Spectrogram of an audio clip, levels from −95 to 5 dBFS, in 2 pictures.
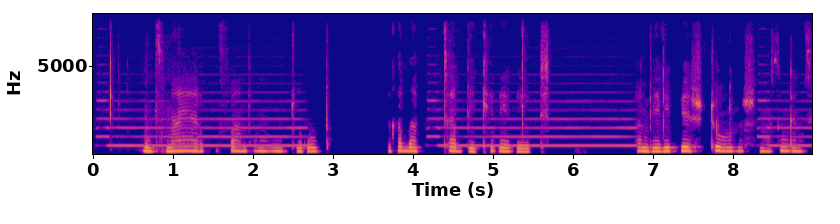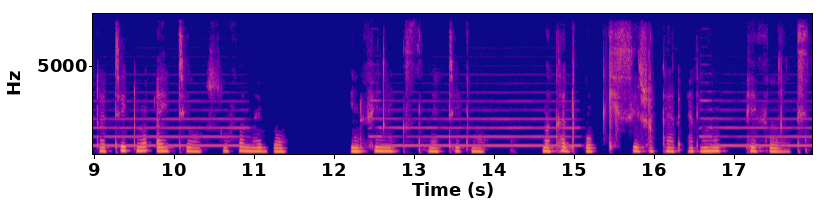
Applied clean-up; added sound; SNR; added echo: none; Wind instrument, woodwind instrument; 19 dB; none.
